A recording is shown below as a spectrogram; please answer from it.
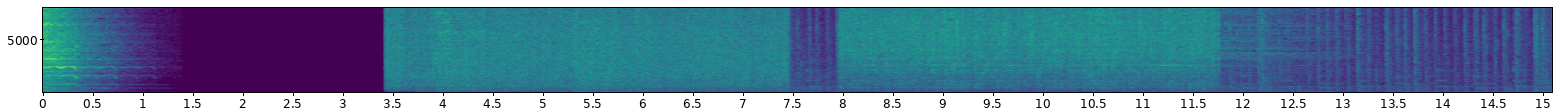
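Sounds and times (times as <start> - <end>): heavy rain on pavement: 3.4 - 11.8.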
